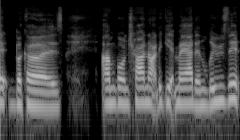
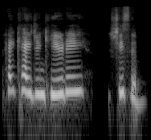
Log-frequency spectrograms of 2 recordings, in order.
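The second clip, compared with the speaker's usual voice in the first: usual speaking voice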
